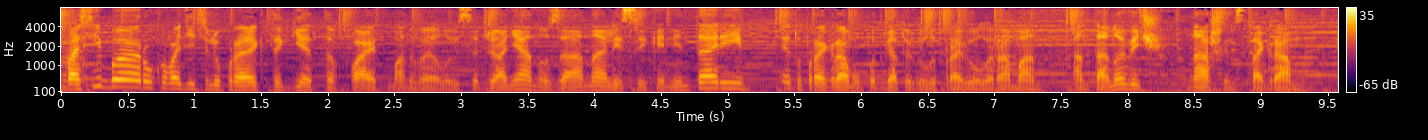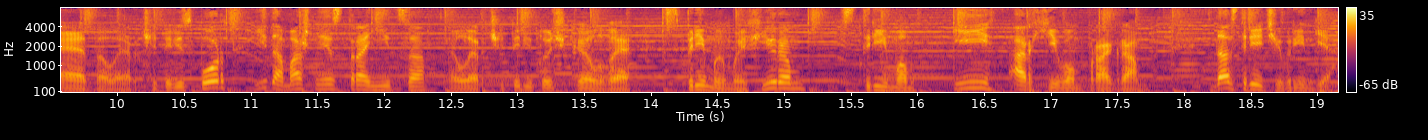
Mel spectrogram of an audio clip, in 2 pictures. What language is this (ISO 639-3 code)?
rus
